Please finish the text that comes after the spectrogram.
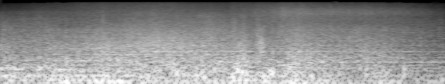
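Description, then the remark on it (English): A loud, continuous roar of a mass of water splashing down onto the ground, like heavy surf crashing, swells slightly in the middle and then eases off a little, with no voices present. “watery shape hovered in the air for mere moments before splashing to the ground in an immense roar.”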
